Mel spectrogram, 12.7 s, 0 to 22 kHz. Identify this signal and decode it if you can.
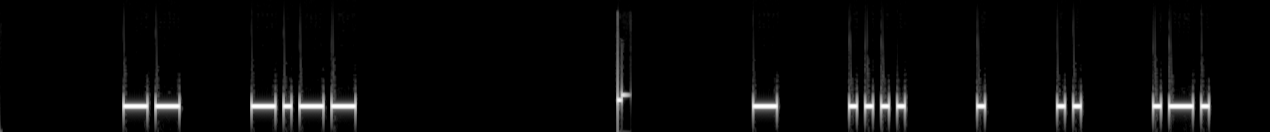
Morse code, heard as a keyed tone, about 15 wpm, spaced as for 9 wpm, 700 Hz. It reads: MY THEIR
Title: 3x Character Spacing - Top 100 Words - 15wpm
